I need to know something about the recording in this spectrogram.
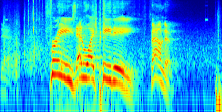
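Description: A man shouts with alarm.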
